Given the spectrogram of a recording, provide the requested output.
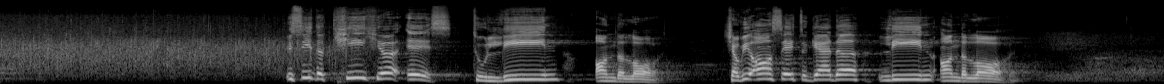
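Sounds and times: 
audience clapping: 0.0 - 3.8
speech: 2.8 - 10.2.

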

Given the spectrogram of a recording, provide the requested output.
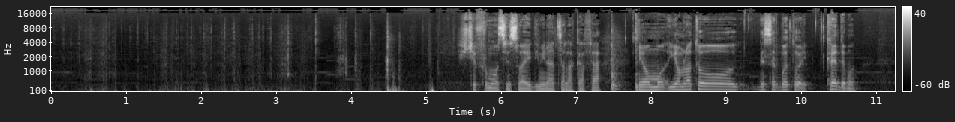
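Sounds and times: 
magazine pages being leafed through: 0.0 - 5.8
speech: 5.5 - 10.8.

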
